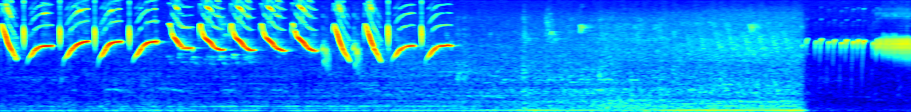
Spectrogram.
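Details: Belgian canary singing naturally: a series of loud, sweeping, falling whistles, several per second for about four seconds, then low rumbling noise and a brief high trill at the end.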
